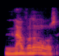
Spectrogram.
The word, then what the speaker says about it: Navroz: You know, people say Navroz, N-A-V-R-O-Z, which is what it is. But in the Persian language, they say Nowruz. Doesn't matter how you say it, as long as you identify with the meaning.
